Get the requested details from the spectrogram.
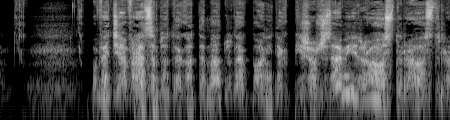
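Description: A young man talks with animation, close to the microphone.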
